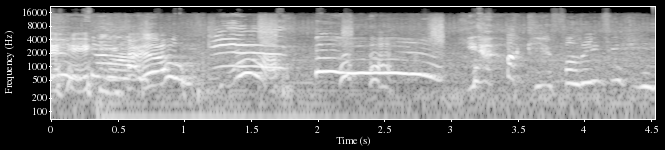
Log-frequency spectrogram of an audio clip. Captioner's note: ellie squealing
